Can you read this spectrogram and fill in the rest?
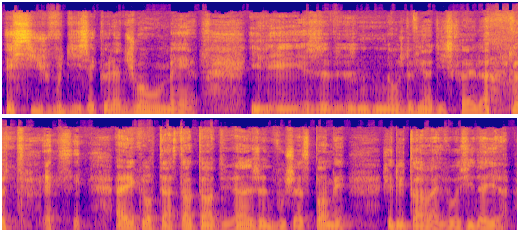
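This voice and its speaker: Effusive older businessman, slightly husky played by a man. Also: mid-range voice, normal speed, dark tone, natural voice. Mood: chummy, conspiratorial. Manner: effusive, repetitive, patronizing. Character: jovial older influential businessman, chummy and insistent host. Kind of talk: French radio mystery drama.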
